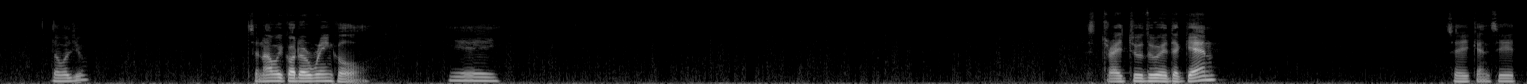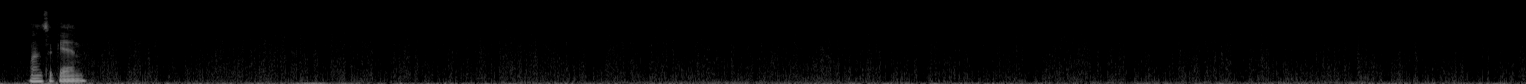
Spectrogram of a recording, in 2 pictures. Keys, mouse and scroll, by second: 0.1 middle click, 2.9 3, 3.4 1, 4.4 shift+middle click, 5.6 a, 7.1 scroll up 1, 7.7 middle click, 8.5 3, 9.1 1, 10.0 z, 10.7 alt+right click, 11.0 scroll down 1, 11.3 alt+shift+middle click, 12.0 e, 12.6 r, 13.9 e, 15.6-21.9 typing, 21.0 alt+right click, 23.1 alt+right click, 23.2 g, 24.5 scroll up 1, 25.4-28.1 typing, 27.9 alt+right click, 29.1 alt+right click, 29.2 g, 30.4 alt+right click.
